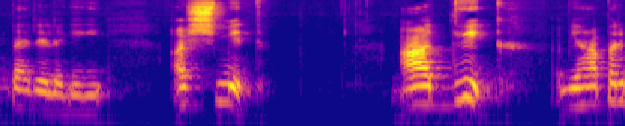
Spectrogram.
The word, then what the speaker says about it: आद्विक: से पहले लगेगी अश्मित आद्विक यहां पर भी आद्विक यहां पर भी द का उच्चारण आधा हो रहा है तो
